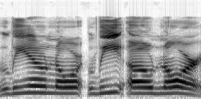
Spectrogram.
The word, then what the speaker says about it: Leonore: It looks like it should be Lenore, but Leonore is how, when I Googled pronunciation.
